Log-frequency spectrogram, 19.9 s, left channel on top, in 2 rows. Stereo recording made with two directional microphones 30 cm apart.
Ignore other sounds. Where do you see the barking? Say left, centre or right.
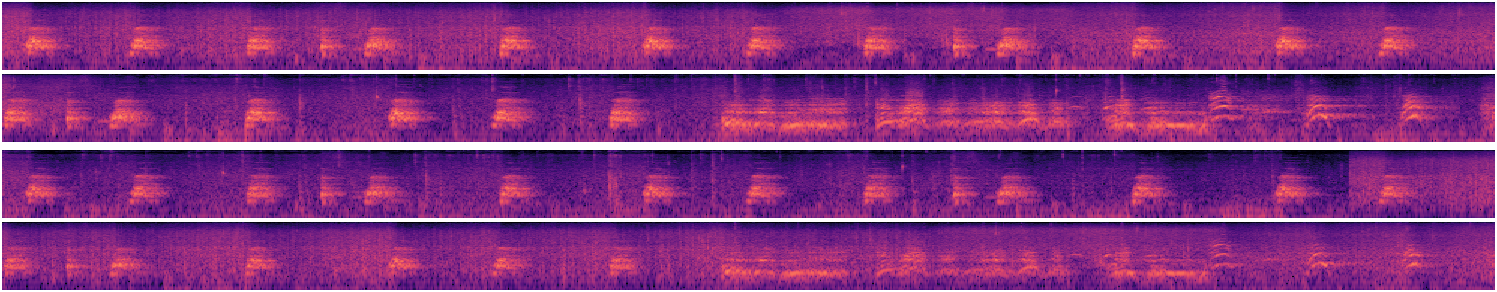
left.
